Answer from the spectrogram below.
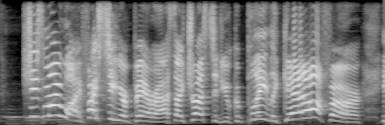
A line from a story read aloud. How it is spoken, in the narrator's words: He continues to shout as he scrambles down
